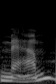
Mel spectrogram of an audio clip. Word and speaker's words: ma'am: um and after that it's just ma'am rhymes with jim and it's always a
